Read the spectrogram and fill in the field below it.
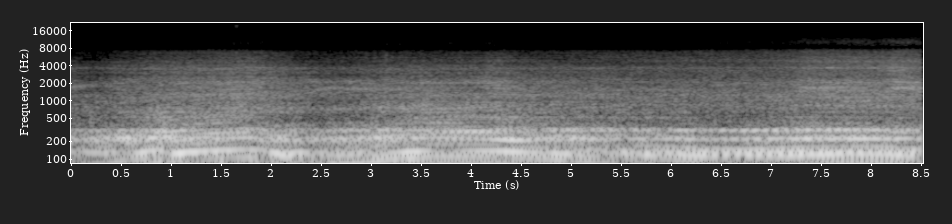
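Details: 2001 Mustang GT Bullitt running with a horrific noise: deep, uneven rumble with rough churning undertone; the broken, loose starter drive is still dragging on the flywheel; starter drive not disengaging.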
